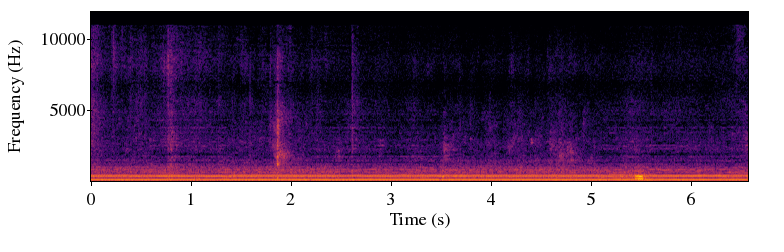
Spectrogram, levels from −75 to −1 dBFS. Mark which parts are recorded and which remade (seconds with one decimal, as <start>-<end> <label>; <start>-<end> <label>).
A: 0.0-0.6 recorded; 0.6-1.4 remade; 1.4-2.2 recorded; 2.2-3.5 remade; 3.5-5.1 recorded; 5.1-6.6 remade

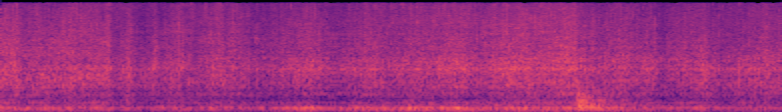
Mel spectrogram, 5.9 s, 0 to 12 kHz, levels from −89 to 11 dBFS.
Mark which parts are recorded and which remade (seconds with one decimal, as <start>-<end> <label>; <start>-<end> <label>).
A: 0.0-0.8 recorded; 0.8-1.5 remade; 1.5-5.9 recorded

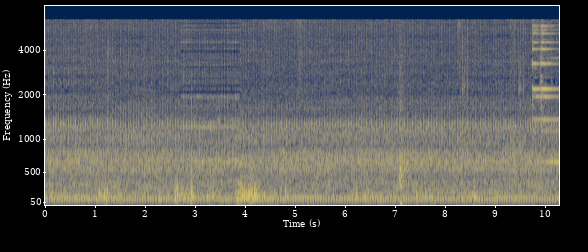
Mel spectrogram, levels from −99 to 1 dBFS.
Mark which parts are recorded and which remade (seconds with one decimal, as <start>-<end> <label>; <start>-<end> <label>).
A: 0.0-2.7 recorded; 2.7-3.9 remade; 3.9-10.3 recorded

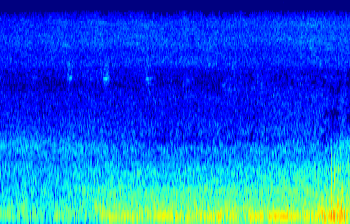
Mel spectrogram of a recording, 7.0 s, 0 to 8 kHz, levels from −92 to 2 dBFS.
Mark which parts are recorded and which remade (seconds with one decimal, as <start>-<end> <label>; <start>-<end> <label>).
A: 0.0-7.0 recorded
